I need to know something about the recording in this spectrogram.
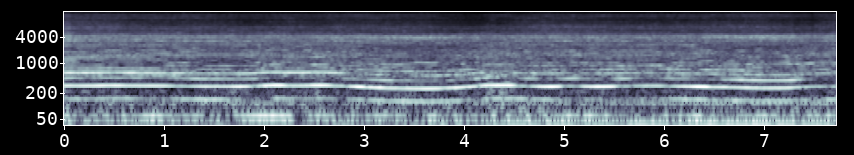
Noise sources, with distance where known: chainsaw, near

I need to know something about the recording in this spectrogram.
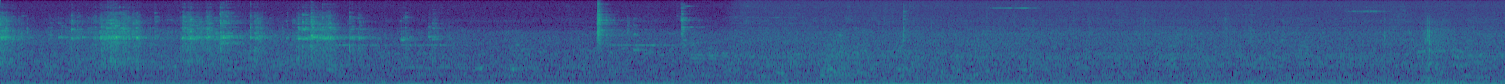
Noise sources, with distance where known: background noise

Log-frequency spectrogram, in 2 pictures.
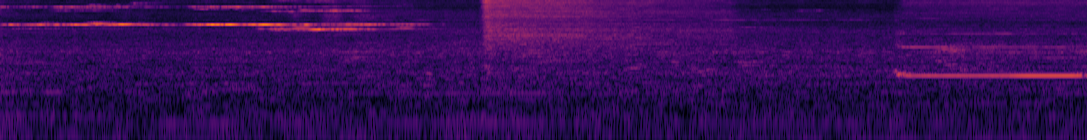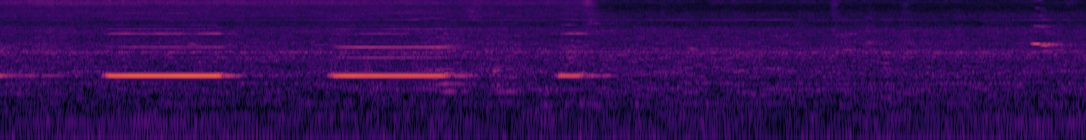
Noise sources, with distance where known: medium-sounding engine, near; large-sounding engine, near; reverse beeper, near; unidentified human voice

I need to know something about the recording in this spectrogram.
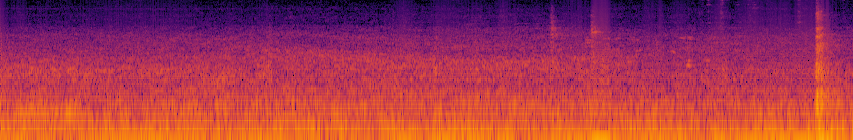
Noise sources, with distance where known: unidentified human voice

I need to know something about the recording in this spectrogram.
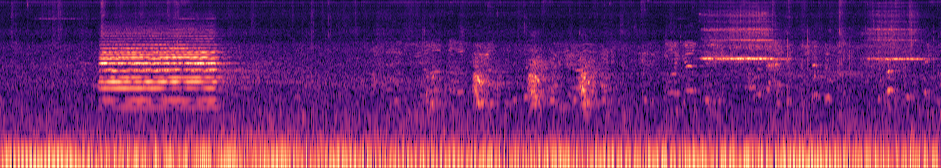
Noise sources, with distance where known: car horn, near; person or small group talking; dog barking or whining

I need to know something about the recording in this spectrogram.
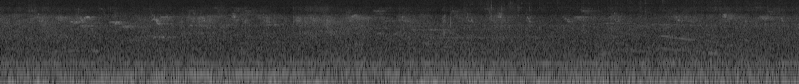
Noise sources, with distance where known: background noise

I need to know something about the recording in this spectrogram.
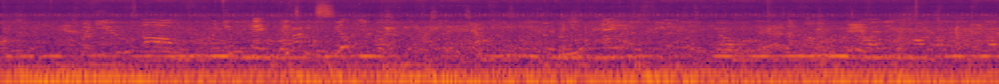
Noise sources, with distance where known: person or small group talking

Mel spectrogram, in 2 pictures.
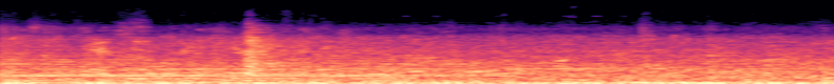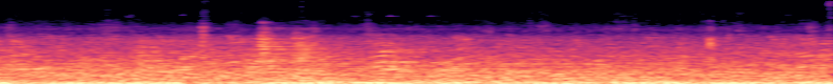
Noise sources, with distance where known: person or small group talking, near

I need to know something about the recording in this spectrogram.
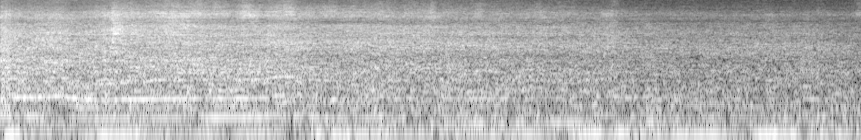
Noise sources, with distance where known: small-sounding engine

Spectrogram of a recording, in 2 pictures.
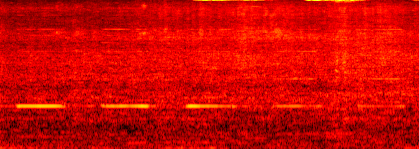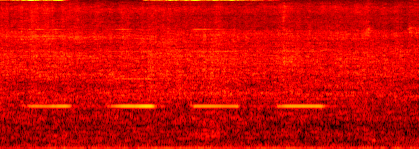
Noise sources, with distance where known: large-sounding engine, near; reverse beeper, near

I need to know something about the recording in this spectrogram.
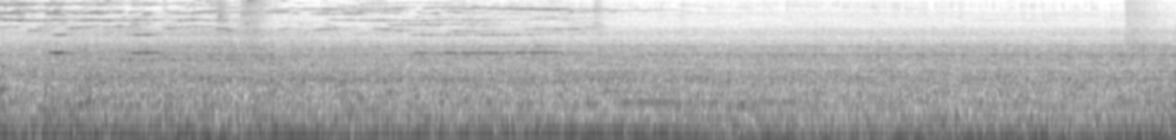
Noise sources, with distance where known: large-sounding engine, near

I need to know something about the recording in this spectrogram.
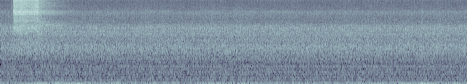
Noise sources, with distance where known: large-sounding engine, far

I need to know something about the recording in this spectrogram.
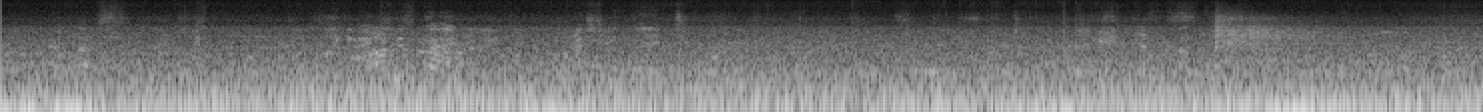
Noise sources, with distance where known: person or small group talking, near

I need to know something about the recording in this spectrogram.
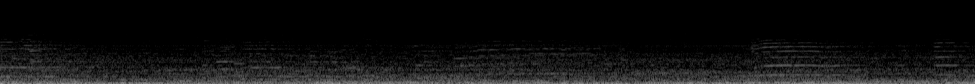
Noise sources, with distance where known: music from a fixed source, far

